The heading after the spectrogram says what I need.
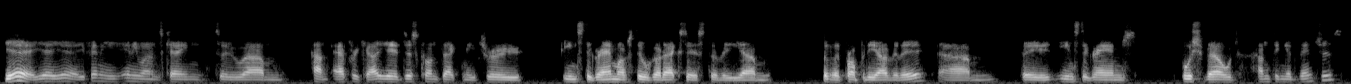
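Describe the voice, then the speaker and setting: A man's voice: mid-range voice, fairly even intonation, moderate pace, no echo. A man chatting casually as a podcast guest, laid-back and colloquial with brief answers. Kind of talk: casual interview chat. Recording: slightly dull, dry radio-like audio.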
